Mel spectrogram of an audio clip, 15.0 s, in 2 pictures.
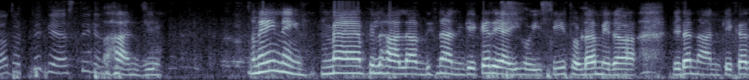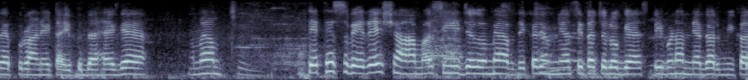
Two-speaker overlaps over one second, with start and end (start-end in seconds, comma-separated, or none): none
